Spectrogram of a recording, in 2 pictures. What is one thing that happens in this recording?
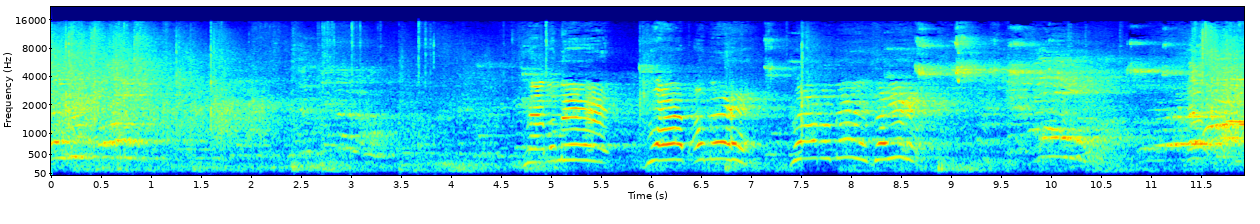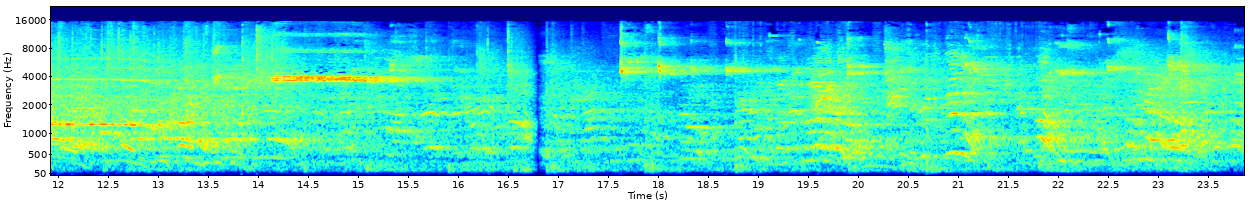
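Sneakers squeak on a hard court floor in a large echoing gym.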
